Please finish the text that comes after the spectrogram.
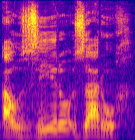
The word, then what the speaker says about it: Alziro Zarur: Deus né é fundada lá em 1950 pelo Alziro Zarur tô correto na pronúncia tá correto isso foi quem foi o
